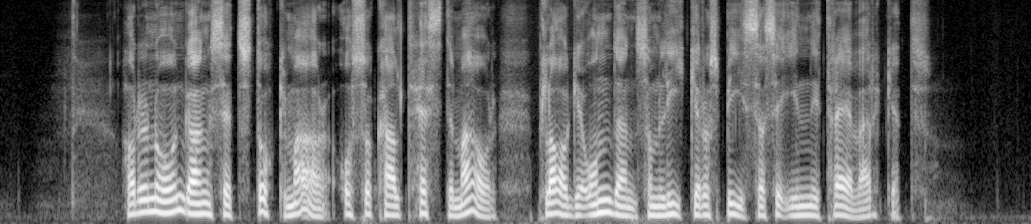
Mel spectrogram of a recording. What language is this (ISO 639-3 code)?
nor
